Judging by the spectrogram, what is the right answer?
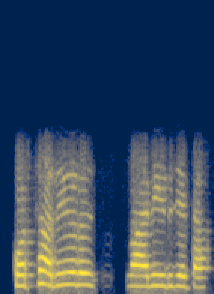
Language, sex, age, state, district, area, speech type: Malayalam, female, 30-45, Kerala, Palakkad, rural, conversation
